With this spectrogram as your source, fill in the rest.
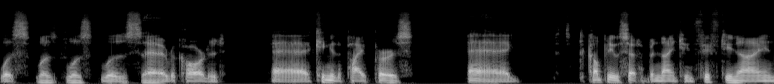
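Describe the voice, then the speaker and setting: A man talks in an Irish accent with a very deep, low pitch. The sound is dry and close with no echo. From Ireland. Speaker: author. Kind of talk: interview. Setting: studio.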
